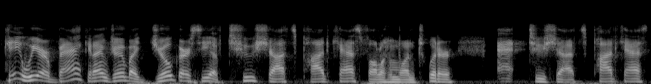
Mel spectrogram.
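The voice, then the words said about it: Congested voice from a cold. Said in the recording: “I am hurting with this cold right now, as pretty much everybody can hear in my voice.”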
